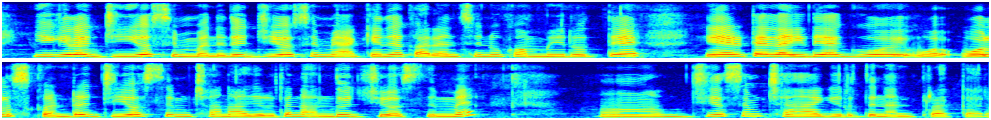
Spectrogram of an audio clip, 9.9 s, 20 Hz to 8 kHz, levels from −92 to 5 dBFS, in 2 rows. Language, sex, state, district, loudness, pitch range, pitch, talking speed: Kannada, male, Karnataka, Mysore, -17 LUFS, 245-275 Hz, 255 Hz, 165 wpm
